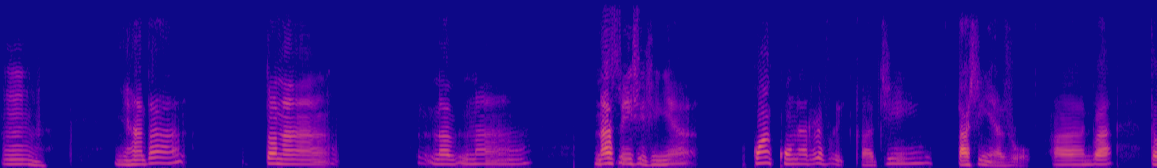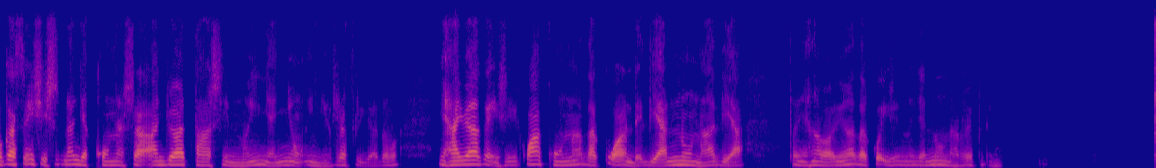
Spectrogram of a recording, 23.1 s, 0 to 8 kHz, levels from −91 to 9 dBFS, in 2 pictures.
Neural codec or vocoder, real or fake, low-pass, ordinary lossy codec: none; real; 7.2 kHz; Opus, 16 kbps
